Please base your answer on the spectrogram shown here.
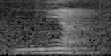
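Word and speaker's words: ಞ: Here pronunciation is nya.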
